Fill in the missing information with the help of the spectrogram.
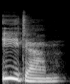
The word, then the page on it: edam: British English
